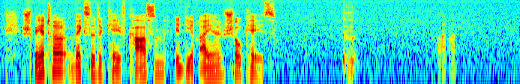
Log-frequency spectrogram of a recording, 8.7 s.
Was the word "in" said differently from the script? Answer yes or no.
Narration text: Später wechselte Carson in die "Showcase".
no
